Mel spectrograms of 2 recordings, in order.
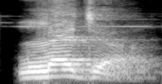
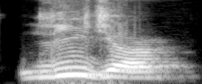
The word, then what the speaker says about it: leisure: It is leisure, leisure in British English. While in American English, it is leisure, leisure.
